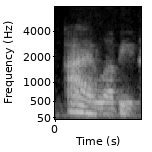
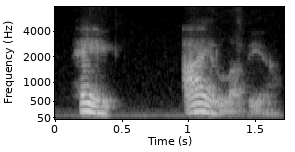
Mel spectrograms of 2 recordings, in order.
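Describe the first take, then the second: First: Said in the usual way. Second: Soft and tender, almost hushed; tender self-talk. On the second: Shown as a demonstration. Talking to her anxious mind, a soft tender I love you. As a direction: gently send love to the gremlin. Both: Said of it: "is to send it love".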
